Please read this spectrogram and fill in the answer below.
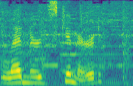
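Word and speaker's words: Lynyrd Skynyrd: It reached its peak on January 25th of 75, although the song originally appeared on Skynyrd's 1973 debut, pronounced Leonard Skynyrd, complete with the phonetic pronunciation marks.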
